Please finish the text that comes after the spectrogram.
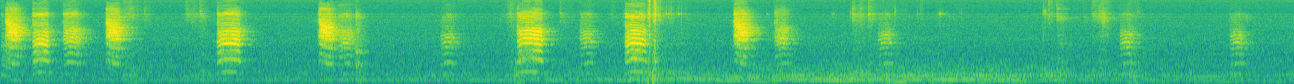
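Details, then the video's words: Caged zebra finches relaxing beside their wicker basket nest produce loud nasal honks about once per second, then softer scattered chirps, with a single sharp knock and faint rustling. "Zebra Finches in Their Cage: Natural Chirps & Sounds"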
